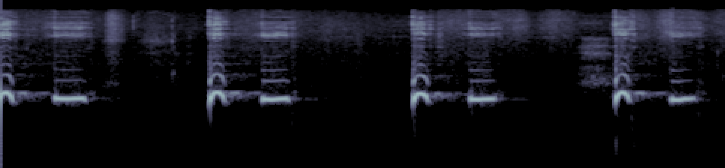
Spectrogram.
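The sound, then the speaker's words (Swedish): A person imitates a cuckoo, voicing a two-note "coo-coo" call four times at a steady pace, with the second note lower and held slightly longer. No talking accompanies it. “Sitter uppe i en trädtopp och härmar en gök till exempel, Det är en av mina favoriter.”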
